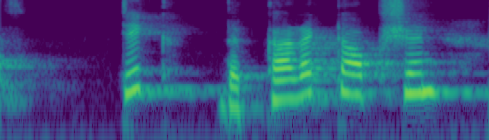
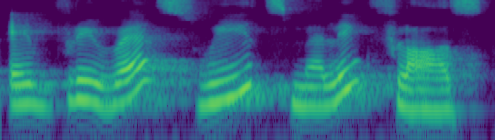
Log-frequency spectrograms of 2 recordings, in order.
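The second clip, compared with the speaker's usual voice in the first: normal talking voice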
